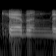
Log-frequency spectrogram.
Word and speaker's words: Keven: One is Kevin McQueen. Remember, my name is spelled K-E-V-E-N.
